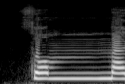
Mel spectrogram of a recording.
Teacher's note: حرف الثا کو ہم زبان کے سر اور اوپر والے دانتوں کے اندرونی کناروں سے ادا کریں گے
